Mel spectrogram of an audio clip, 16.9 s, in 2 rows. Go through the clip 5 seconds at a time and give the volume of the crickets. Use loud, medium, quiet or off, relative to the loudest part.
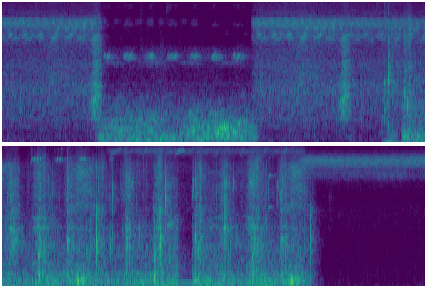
loud, loud, medium, medium.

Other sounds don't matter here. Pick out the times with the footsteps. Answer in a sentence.
You can hear the footsteps from 7.5 to 14.7 s.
